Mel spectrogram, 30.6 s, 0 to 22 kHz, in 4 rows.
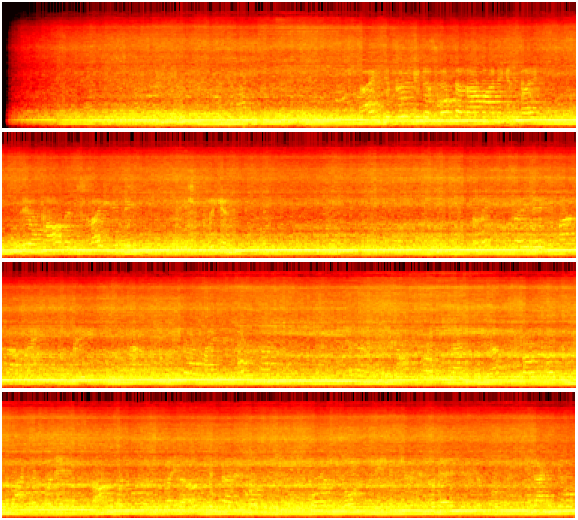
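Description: Steady engine drone of a 1:8 scale radio-controlled Leopard 2A4 model tank driving over rough ground, its pitch wavering slightly; it fades in at the start. Voices can be heard in the background.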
